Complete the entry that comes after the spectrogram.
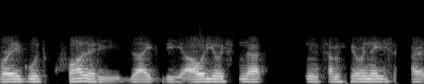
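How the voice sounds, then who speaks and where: Here a man with a Spanish accent talks at a medium pitch. His pace is moderate. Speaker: blind student with hearing loss. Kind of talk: podcast interview. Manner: halting.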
